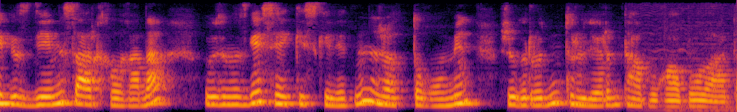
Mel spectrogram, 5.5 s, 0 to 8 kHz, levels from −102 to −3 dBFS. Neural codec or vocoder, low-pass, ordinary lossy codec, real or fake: none; 7.2 kHz; none; real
